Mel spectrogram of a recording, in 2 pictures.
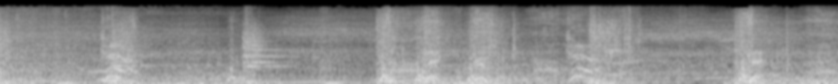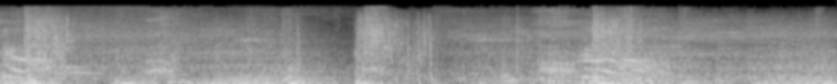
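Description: Magic blasts burst with crackling whooshes.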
